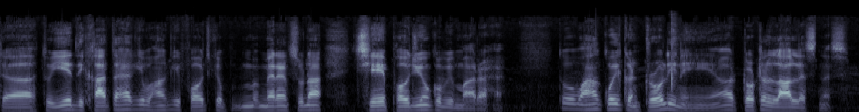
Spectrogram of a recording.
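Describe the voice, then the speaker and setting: A man's voice: fairly low pitch, moderate pace, darkish tone, no room sound. A man giving blunt, indignant news commentary.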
